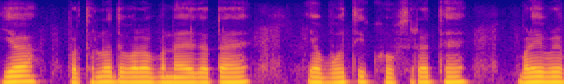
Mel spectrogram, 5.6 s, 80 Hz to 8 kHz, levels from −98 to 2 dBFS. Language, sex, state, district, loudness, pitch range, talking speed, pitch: Hindi, male, Chhattisgarh, Kabirdham, -16 LUFS, 130-140 Hz, 130 wpm, 135 Hz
